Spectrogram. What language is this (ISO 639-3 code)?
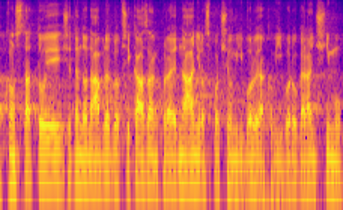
ces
